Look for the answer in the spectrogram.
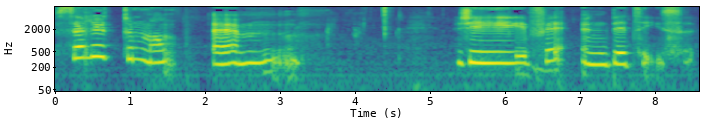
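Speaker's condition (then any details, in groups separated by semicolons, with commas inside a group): Ataxia; degenerative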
